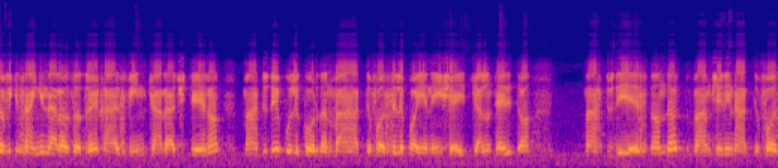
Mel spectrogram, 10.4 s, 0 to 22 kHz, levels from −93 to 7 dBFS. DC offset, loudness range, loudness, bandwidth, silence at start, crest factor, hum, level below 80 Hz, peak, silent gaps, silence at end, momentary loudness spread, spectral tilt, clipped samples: under 0.1%; 2 LU; -20 LUFS; 6 kHz; 0 s; 16 dB; none; -60 dBFS; -4 dBFS; none; 0 s; 6 LU; -4 dB/octave; under 0.1%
